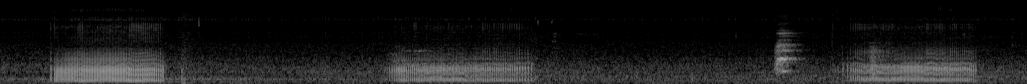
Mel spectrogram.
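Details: An 11-week-old male French Bulldog puppy snores while asleep in long, rattling, buzzy breaths about every four seconds.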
